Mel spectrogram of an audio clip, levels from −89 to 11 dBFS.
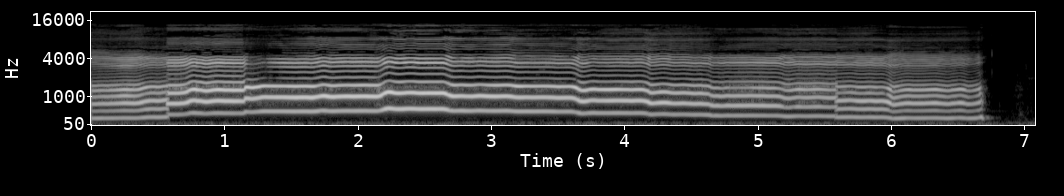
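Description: Damaged data in a compressed stream hits the music at 0.56 s and again from 5.58 to 5.60 s; corrupted frames throw the decoder out of sync, giving brief blips.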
